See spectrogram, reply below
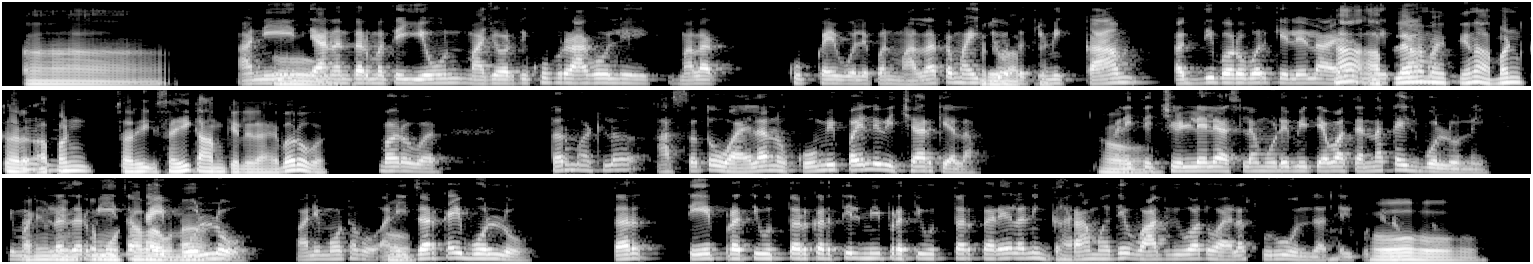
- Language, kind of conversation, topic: Marathi, podcast, तात्पुरते शांत होऊन नंतर बोलणं किती फायदेशीर असतं?
- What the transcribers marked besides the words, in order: drawn out: "अ"; tapping; other background noise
